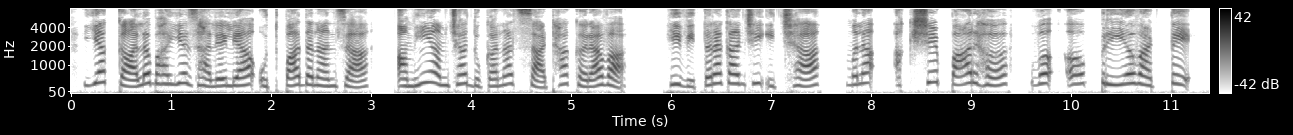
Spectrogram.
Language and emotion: Marathi, disgusted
